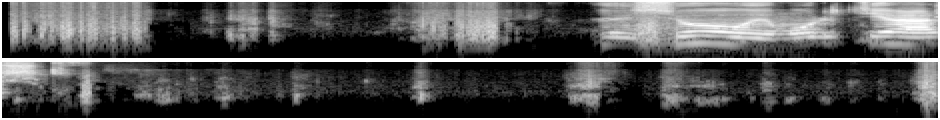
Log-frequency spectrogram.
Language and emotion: Russian, neutral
